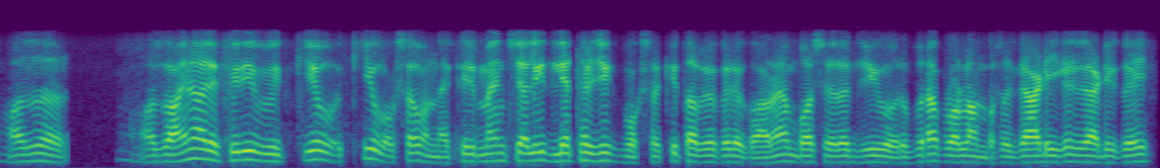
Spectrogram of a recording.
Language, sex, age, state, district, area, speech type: Nepali, male, 30-45, West Bengal, Darjeeling, rural, conversation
